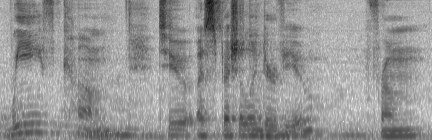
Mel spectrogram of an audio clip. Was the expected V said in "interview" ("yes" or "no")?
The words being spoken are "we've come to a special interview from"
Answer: yes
